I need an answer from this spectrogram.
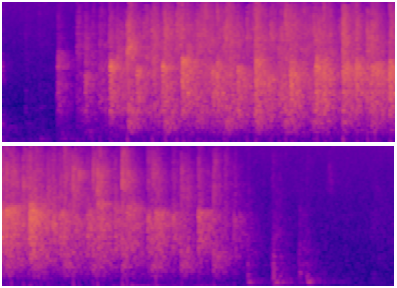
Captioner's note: appluase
